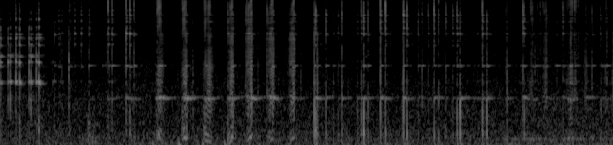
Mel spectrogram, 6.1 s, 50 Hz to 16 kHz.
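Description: A Budweiser brown glass beer bottle with a paper label, likely empty, is held in both hands and tapped and clinked with long nails. The result is a quick, uneven run of bright glassy clicks and clinks with a faint high ring around 1.2–1.9 kHz that dies away almost at once.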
